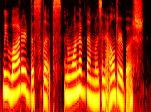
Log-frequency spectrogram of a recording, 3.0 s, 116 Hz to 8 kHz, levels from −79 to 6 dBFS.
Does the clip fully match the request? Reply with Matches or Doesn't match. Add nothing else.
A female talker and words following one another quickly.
Matches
